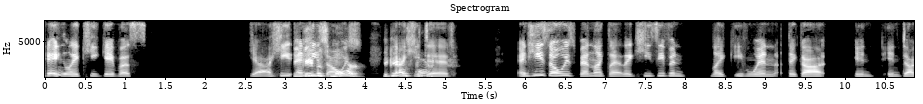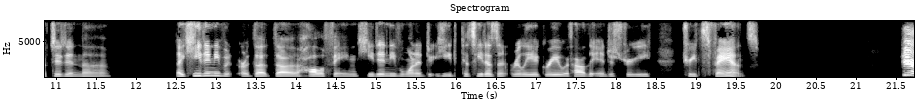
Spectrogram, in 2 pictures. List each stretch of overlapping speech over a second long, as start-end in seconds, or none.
3.1-5.0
